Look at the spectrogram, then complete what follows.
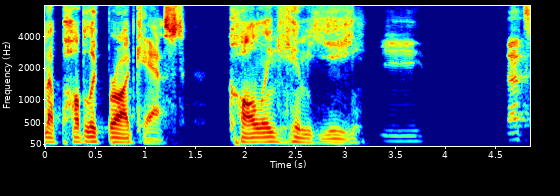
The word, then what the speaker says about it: Ye: You can't find yourself on a public broadcast calling him Ye. That's how I'm going to pronounce it, man.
